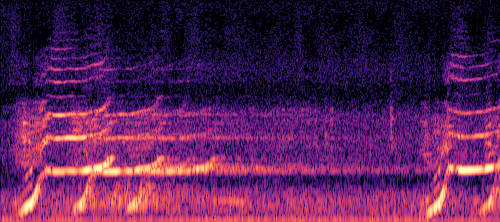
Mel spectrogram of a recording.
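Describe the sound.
Whale song: a few quick rising swoops followed by a long, steady tonal moan, with the same rising calls returning at the end in a repeating pattern over a low rumble.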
